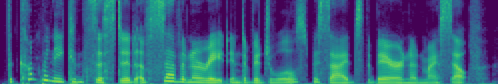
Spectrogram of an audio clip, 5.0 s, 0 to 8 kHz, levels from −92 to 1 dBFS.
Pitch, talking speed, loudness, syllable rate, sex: 195 Hz, 155 wpm, -19 LUFS, 5.2 syllables/s, female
